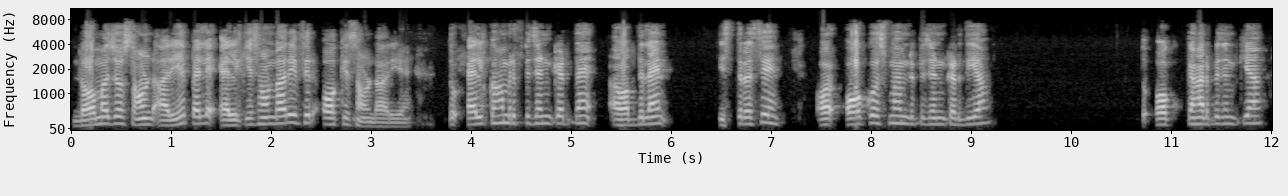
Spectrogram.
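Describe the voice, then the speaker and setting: In a dull, dry, lo-fi recording, a stenography teacher with a high male voice speaks at normal speed during a classroom shorthand lesson. He explains things step by step, repeating each point and asking questions to check understanding.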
